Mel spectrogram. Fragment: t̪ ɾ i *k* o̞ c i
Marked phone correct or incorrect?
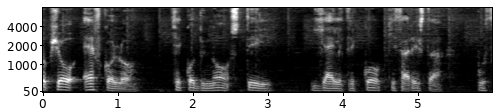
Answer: correct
